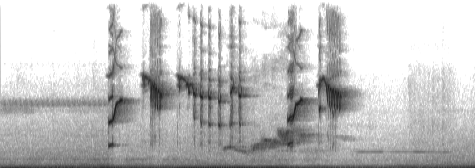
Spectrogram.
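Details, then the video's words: Orange-headed thrush song meant to make other birds respond: a few bright, high upslurred whistles and a lower sliding phrase in short bursts, over a faint continuous tone and low hum. "Putar Kicauan ANIS MERAH Gacor Ini dijamin Pasti Ikut Nyaut"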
